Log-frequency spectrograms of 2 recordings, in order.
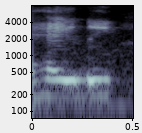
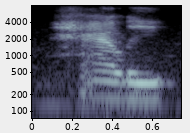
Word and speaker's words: Halle: If I mispronounce and I say Haley, please know I'm not trying to mispronounce her name. I hate that I do, but I know her name is Halle Bailey, but it always looked like Haley to me.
